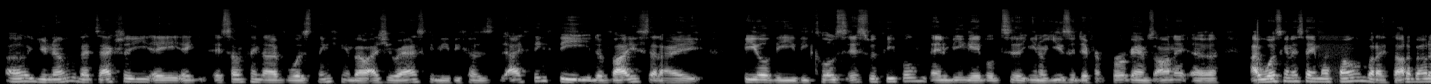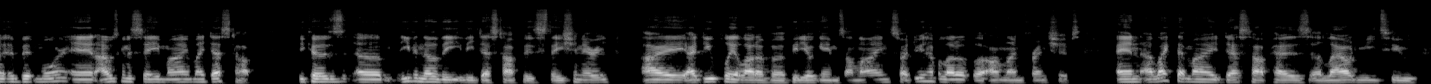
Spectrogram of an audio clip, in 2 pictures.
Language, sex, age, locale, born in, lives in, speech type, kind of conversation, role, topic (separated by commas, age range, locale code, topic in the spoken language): English, male, 25-29, en-US, United States, United States, conversation, unstructured, none, How do your devices, apps, and online habits help you feel close and stay connected with people?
